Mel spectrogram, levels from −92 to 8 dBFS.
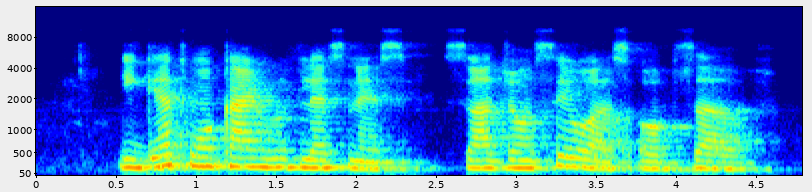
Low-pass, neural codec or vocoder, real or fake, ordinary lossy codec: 7.2 kHz; none; real; Opus, 16 kbps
